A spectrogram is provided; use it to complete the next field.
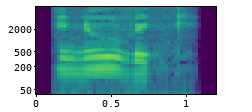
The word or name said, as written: inuvik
